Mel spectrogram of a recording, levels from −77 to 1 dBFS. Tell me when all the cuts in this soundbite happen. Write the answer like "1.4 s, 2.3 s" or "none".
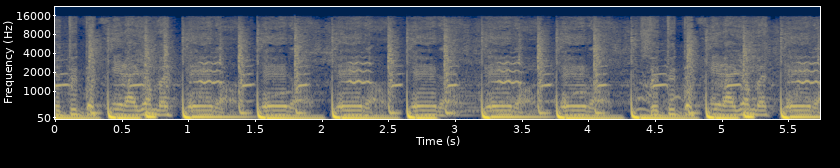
none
